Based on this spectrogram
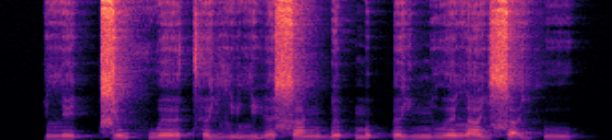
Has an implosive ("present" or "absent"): present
